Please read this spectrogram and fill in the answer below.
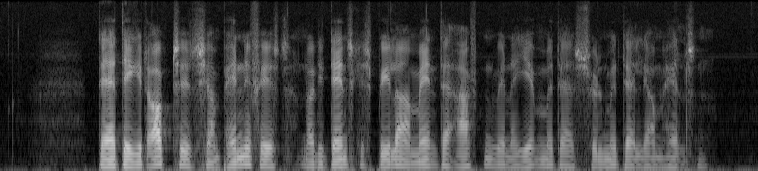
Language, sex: Danish, male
